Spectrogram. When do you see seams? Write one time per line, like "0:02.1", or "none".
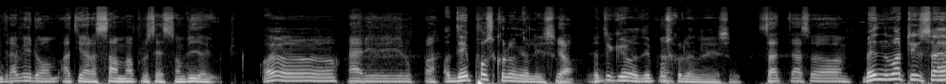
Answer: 0:05.8
0:08.5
